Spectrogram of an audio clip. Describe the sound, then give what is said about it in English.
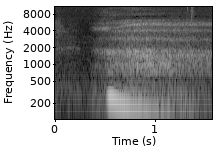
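A deep breath taken during a guided breathing and relaxation exercise: a soft airy rush with a brief voiced sigh that falls in pitch, then a long fading exhale, with no words. “And take another breath with me.”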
